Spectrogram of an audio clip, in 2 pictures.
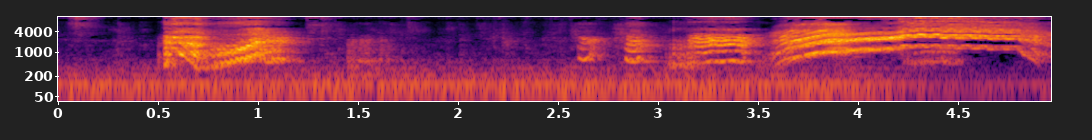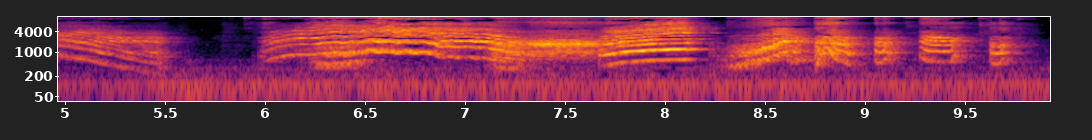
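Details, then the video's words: Loud Amazon parrots scream in long, arching harmonic squawks that swell and fade, broken by scratchy shorter shrieks, with a brief lull midway. "Loud Parrots | Amazon Parrot"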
